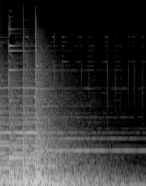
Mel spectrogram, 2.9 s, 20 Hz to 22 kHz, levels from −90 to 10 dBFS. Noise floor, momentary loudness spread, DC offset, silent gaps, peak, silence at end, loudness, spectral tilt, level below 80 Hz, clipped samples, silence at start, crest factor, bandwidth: -39 dBFS; 22 LU; under 0.1%; none; -2 dBFS; 0 s; -18 LUFS; -7 dB/octave; -24 dBFS; under 0.1%; 0 s; 18 dB; 13 kHz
